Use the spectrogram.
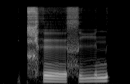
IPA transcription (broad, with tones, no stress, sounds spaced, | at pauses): t͡ɕʰ eː˨˩ s i˦˥ n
